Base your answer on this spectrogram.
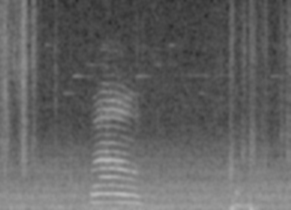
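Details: Rescued pet cat indoors in the morning, asking for breakfast with a drawn-out 'naan' voice when its owner oversleeps: one clear, slightly falling meow lasting about half a second in a quiet room.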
